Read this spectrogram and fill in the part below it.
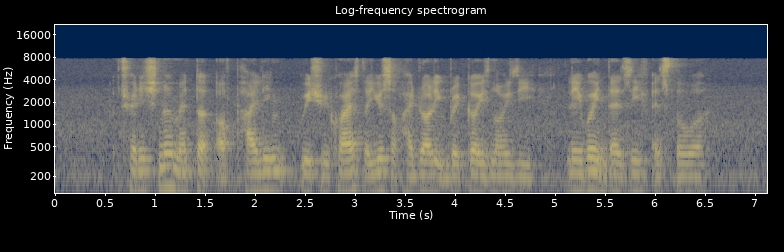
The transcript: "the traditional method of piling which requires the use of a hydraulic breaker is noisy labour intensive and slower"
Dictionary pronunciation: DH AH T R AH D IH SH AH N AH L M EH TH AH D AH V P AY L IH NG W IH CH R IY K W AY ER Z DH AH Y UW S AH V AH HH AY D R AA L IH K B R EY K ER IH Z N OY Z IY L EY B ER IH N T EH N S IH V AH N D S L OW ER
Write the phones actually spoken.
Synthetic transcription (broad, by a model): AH T R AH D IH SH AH N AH L M EH T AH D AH F P AY L IH NG W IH CH R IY K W AY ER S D AH Y UW S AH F HH AY D R AA L IH K B R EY K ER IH S N OY Z IY L EY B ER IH N T EH N S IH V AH N S L OW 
